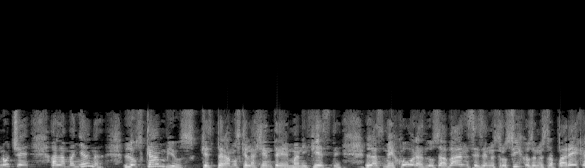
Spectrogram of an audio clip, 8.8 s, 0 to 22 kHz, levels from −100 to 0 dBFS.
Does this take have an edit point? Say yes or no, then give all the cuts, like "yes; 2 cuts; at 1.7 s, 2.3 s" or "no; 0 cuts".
no; 0 cuts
